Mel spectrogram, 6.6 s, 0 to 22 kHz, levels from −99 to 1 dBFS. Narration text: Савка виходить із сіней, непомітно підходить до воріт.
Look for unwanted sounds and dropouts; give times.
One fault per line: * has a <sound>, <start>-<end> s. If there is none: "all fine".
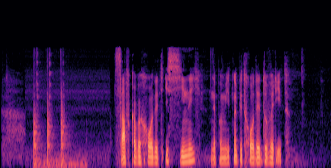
* has a thud, 0.7-1.8 s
